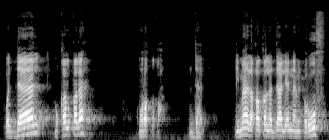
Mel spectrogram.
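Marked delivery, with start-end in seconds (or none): none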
